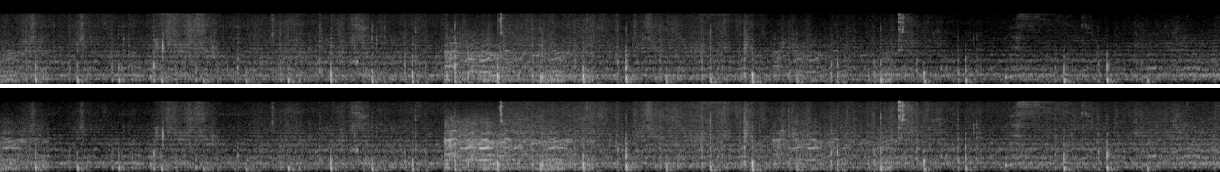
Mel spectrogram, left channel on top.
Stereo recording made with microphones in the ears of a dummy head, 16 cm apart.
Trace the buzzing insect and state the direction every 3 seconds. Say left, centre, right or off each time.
centre, centre, right, right.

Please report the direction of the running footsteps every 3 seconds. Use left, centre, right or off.
left, left, right, right.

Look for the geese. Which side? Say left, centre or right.
right.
